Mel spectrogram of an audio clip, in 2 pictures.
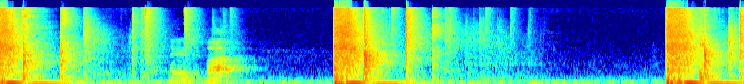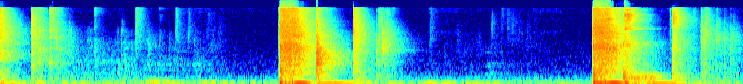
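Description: A rifle fires five sharp, loud shots spaced about two and a half seconds apart, each with a short echoing tail, and someone speaks briefly between them.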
